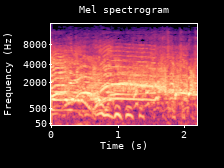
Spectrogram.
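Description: Several people laughing and shrieking excitedly over one another, with one high squeal held for about a second near the middle.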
